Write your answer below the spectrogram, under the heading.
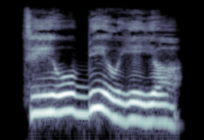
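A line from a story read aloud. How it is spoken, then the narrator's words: Breathless gasp. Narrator (Russian): выдохнула я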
